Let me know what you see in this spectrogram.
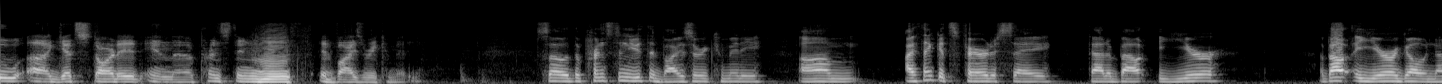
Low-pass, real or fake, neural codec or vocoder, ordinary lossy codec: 7.2 kHz; real; none; AAC, 48 kbps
